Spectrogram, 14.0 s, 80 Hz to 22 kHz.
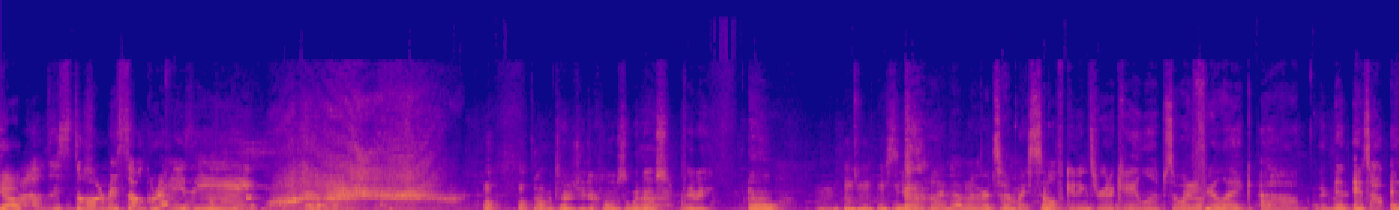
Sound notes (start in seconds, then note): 3.6 wind howling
